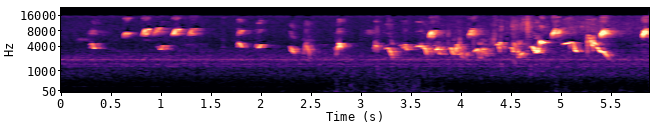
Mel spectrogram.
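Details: Male House Finch singing and chirping in Suffolk, Virginia, USA: busy, jumbled bursts of high twittering notes building into a rapid warble, over a steady low hum.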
